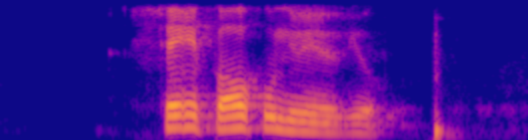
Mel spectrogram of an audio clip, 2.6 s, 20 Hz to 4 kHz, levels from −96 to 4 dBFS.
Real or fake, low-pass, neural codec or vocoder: fake; 3.6 kHz; codec, 16 kHz, 16 kbps, FunCodec, trained on LibriTTS, 50 frames a second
